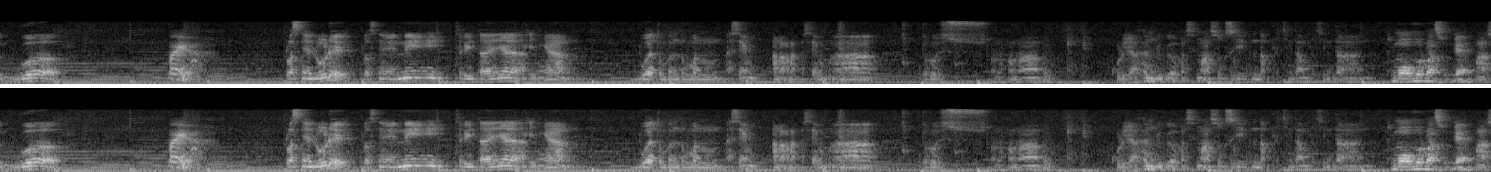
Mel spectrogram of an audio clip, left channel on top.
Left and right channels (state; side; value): quieter; left; 3.4 dB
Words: apa ya? Plusnya dulu deh. Plusnya ini ceritanya ringan buat teman-teman anak-anak SMA, terus anak-anak kuliahan juga masih masuk sih tentang percintaan. Semua umur masuk ya?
